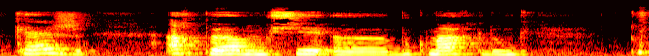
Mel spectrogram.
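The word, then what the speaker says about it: Kaje Harper: Et pour finir, j'ai lu également le troisième et dernier tome de Se Reconstruire, donc Ensemble pour toujours de Cage, apparemment on prononce ça Cage Harper, donc chez Bookmark, donc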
